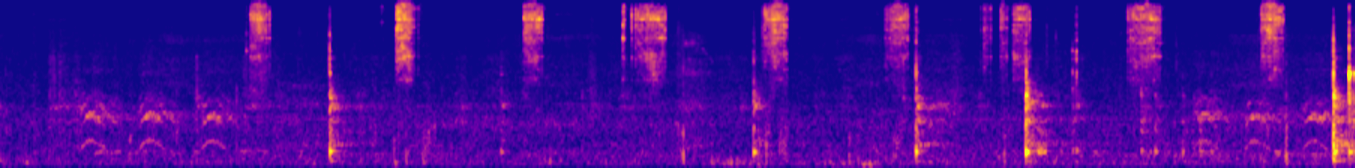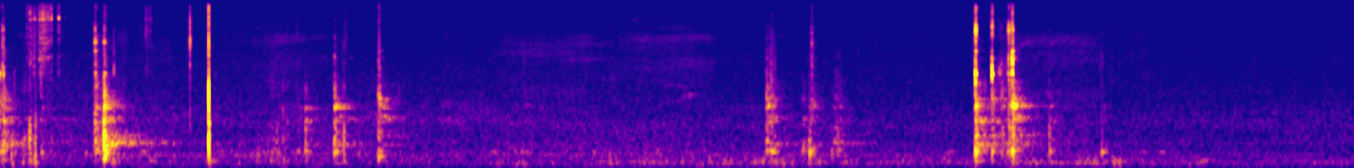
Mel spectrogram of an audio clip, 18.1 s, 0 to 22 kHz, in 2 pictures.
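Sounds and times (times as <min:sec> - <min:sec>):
wrench clicking and scraping: 0:01.6 - 0:02.8, 0:03.4 - 0:05.3, 0:05.9 - 0:07.8, 0:08.4 - 0:10.4, 0:15.6 - 0:16.0.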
